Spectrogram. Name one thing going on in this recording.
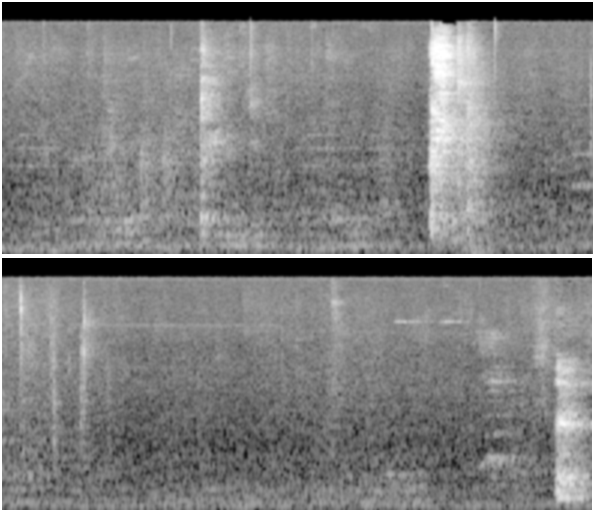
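A man reads aloud in a calm voice, close by.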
